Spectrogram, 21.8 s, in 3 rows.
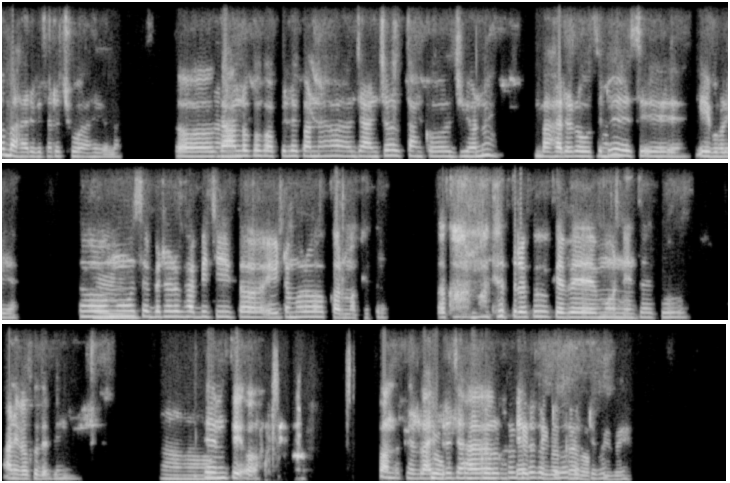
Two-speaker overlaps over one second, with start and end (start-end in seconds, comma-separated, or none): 18.8-20.6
